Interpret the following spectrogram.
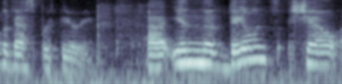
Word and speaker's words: VSEPR: Notice I say VSEPR, but it's not actually spelt out like VSEPR. So we know that we pronounce it as if the E and the S is traded places, but we know it's not.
